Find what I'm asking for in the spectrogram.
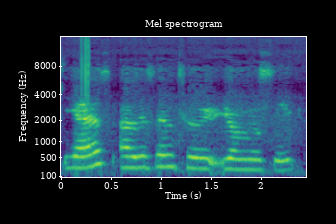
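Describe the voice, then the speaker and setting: Tinny, high-voiced Thai woman. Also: steady tone, a little slow. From Thailand. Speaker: fan joining a livestream. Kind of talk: casual chat in simple English. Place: remote live video call. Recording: tinny phone-like call, faint noise.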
